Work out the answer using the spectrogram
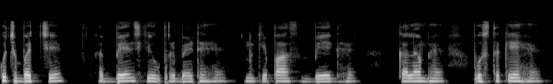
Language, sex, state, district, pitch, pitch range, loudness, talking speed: Hindi, male, Jharkhand, Ranchi, 145 Hz, 145-150 Hz, -21 LUFS, 165 wpm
